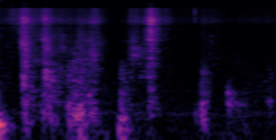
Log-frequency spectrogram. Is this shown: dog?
yes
